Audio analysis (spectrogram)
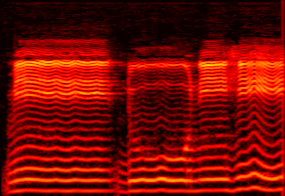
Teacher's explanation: Asalnya min baru bertemu nun jadi min, tapi bila datang dal, kita samarkan bunyi nun itu di antara huruf bunyi dal. Nak kata nun pun tidak, nak kata dal pun tidak, 2 harakat. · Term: ikhfa hakiki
